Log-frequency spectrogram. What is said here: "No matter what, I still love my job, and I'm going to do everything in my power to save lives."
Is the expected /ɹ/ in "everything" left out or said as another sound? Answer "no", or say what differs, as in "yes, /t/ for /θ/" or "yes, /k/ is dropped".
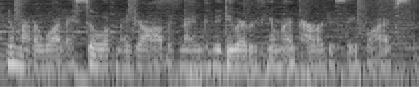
no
